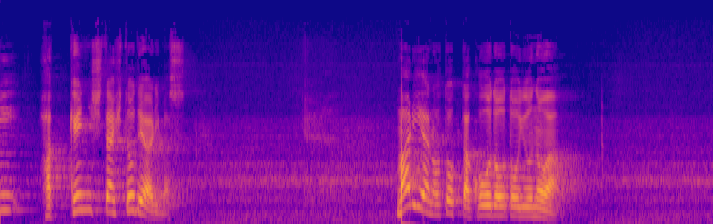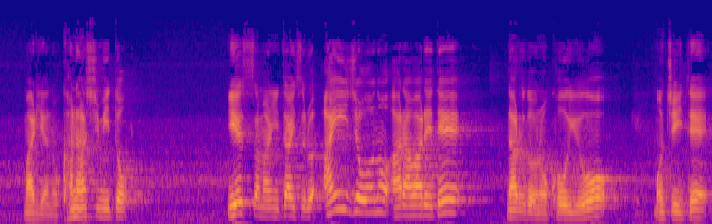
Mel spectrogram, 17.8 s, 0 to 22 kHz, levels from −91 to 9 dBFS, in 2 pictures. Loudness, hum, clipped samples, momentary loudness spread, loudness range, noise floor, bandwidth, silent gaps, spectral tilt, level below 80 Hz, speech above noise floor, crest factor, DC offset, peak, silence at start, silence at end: -20 LUFS; none; under 0.1%; 11 LU; 6 LU; -50 dBFS; 12 kHz; none; -4.5 dB/octave; -62 dBFS; 30 dB; 22 dB; under 0.1%; 0 dBFS; 0 s; 0 s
